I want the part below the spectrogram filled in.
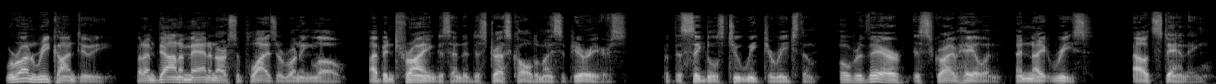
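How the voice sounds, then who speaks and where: An American actor playing a stern, disciplined armored soldier in a video game, speaking in a formal, clipped, commanding way. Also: male voice, low-pitched, lively intonation, moderate pace, a bit bright, dry recording, clean studio sound, exaggerated voice. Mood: formal, authoritative. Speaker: video game companion character. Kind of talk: scripted game dialogue and combat barks.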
